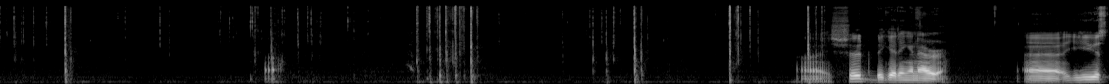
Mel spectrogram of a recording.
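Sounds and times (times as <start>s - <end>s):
laptop keyboard typing: 0.0s - 3.6s, 4.2s - 5.0s, 5.6s - 6.6s, 7.2s - 8.3s.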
